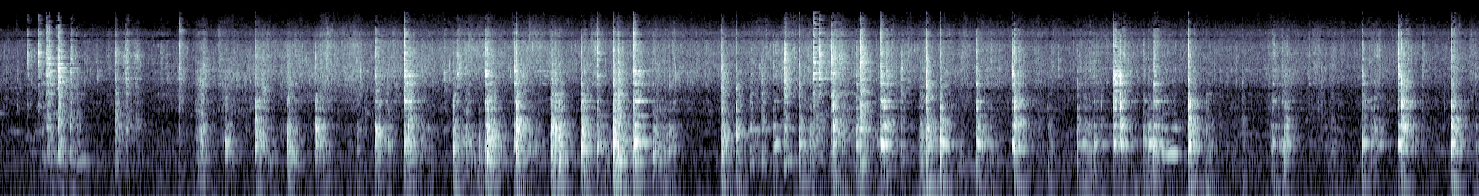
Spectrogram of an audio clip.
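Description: Steel spoon stirring and scraping fried chicken pieces around a metal pot, in repeated irregular strokes about one or two a second.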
